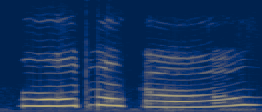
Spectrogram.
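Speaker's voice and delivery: very high, squeaky, pleading tiny-creature voice. Telling how a grifflet begs someone not to leave, in little grifflet voice. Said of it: "the little grifflet kind of say".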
